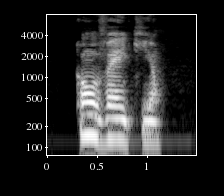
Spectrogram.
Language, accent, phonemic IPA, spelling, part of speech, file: French, Canada, /kɔ̃.vɛ̃.kjɔ̃/, convainquions, verb, LL-Q150 (fra)-convainquions.wav
- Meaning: inflection of convaincre: 1. first-person plural imperfect indicative 2. first-person plural present subjunctive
